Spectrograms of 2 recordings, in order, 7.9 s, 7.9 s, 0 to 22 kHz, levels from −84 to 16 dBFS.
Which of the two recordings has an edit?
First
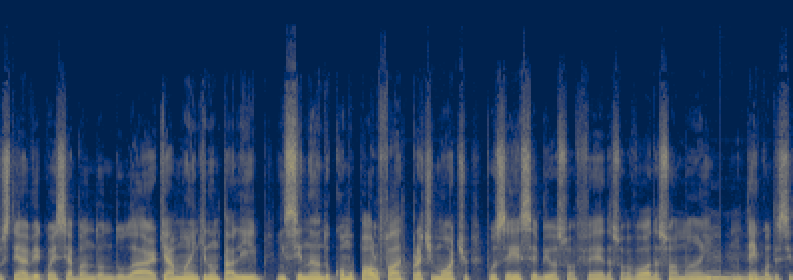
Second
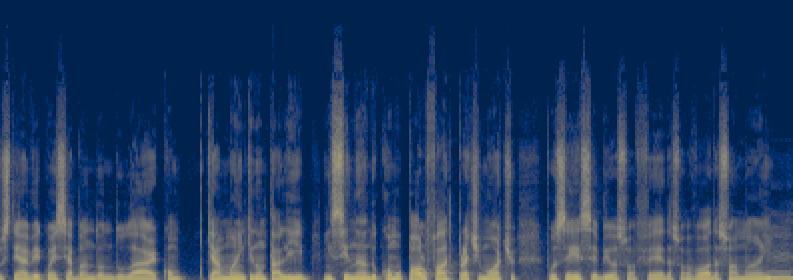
first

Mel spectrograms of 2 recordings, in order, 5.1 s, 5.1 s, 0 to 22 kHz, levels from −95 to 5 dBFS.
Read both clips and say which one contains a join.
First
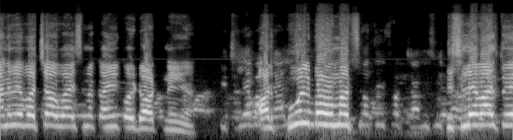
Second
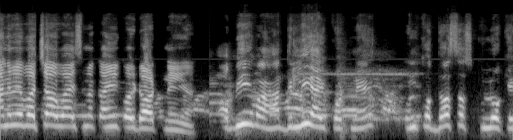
second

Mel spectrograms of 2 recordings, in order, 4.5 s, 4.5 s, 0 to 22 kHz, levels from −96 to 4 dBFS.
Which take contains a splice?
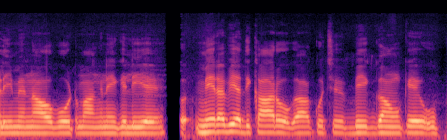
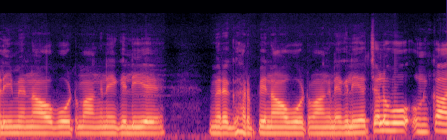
first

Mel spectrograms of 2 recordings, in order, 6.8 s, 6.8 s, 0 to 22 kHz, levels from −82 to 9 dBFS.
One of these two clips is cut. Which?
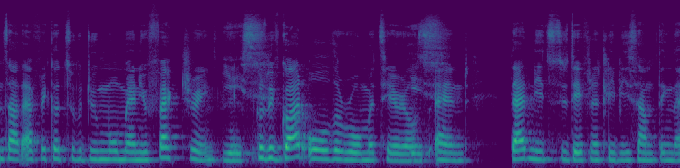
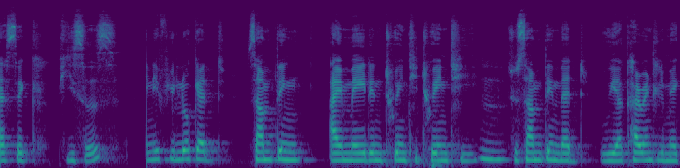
second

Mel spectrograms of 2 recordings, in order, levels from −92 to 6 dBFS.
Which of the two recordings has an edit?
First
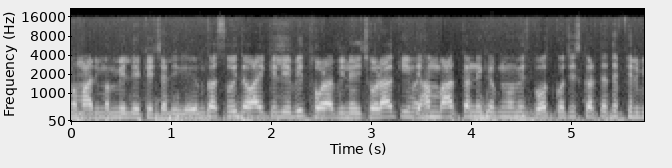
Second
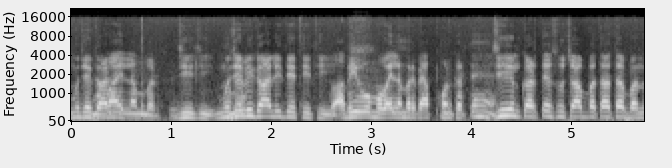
first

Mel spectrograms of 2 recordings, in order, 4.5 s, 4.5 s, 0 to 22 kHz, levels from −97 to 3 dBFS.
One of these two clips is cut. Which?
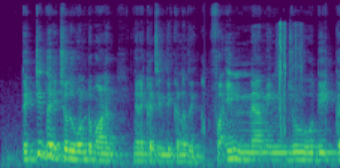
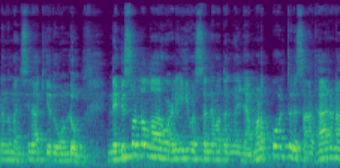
first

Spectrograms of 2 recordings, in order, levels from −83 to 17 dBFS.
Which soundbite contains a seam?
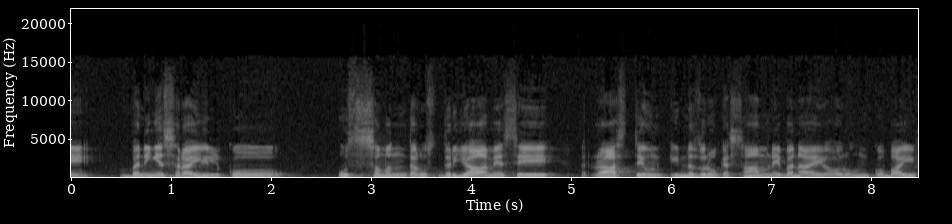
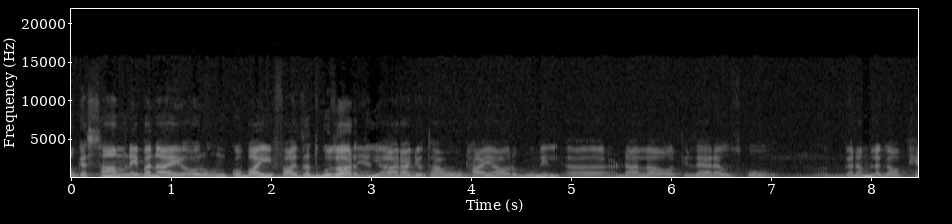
second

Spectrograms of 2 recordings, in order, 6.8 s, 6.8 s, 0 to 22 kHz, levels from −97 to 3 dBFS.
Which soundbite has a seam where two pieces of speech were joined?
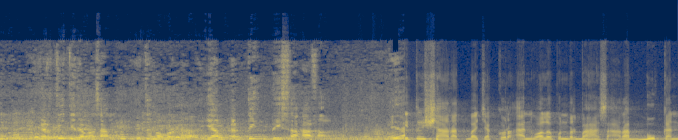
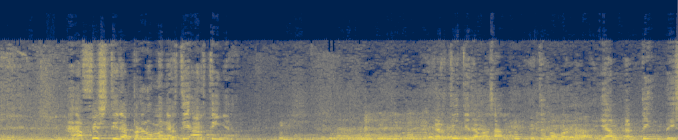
first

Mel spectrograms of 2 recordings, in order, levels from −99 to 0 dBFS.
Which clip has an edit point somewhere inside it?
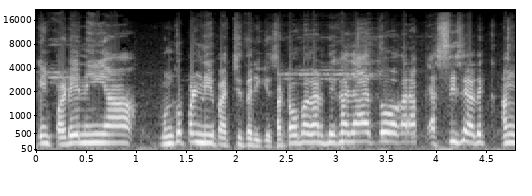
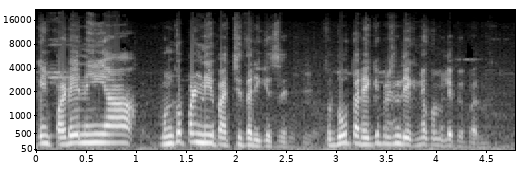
first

